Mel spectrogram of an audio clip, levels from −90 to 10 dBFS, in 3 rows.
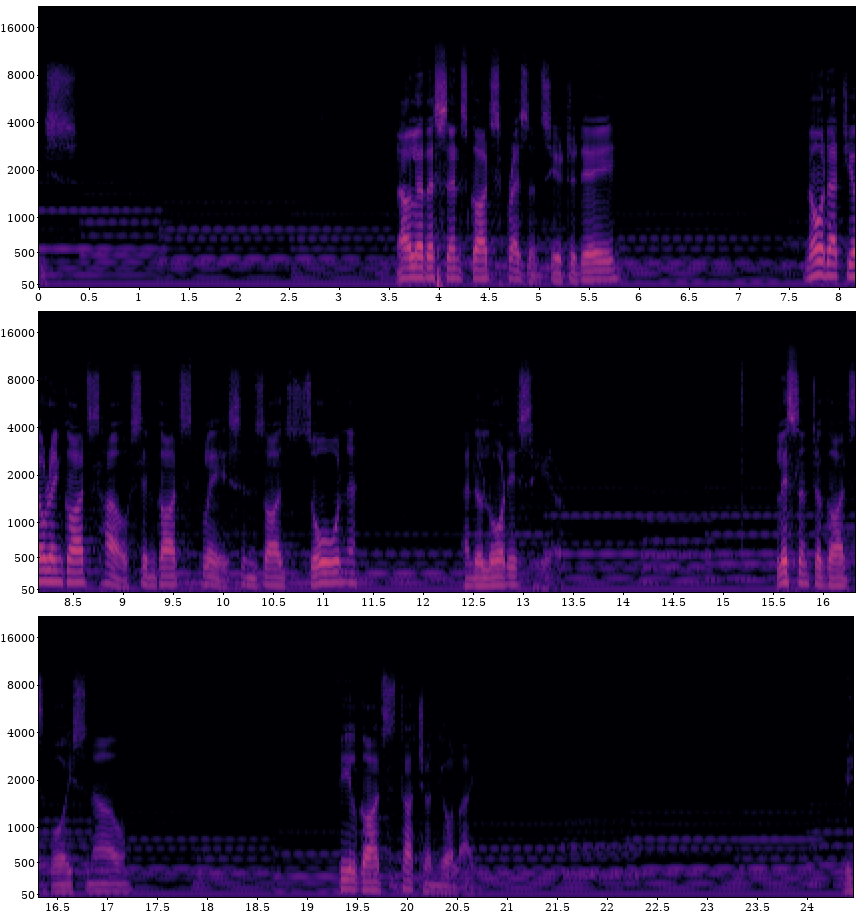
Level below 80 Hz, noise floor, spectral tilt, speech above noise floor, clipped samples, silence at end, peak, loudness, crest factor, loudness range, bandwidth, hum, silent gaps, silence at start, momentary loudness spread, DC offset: -68 dBFS; -67 dBFS; -5 dB/octave; 23 dB; under 0.1%; 0 s; -26 dBFS; -44 LUFS; 22 dB; 14 LU; 14.5 kHz; 60 Hz at -70 dBFS; none; 0 s; 26 LU; under 0.1%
